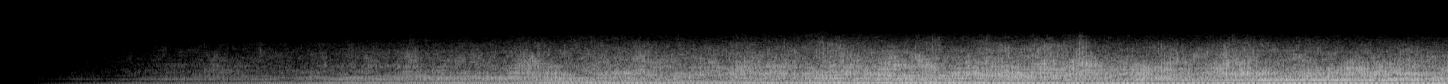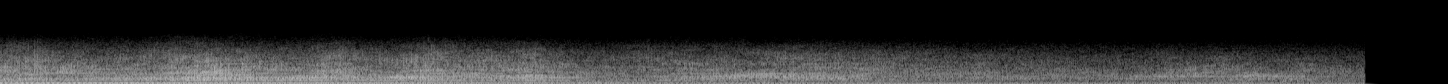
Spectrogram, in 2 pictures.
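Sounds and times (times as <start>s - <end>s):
helicopter rotor and engine: 0.8s - 28.2s.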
